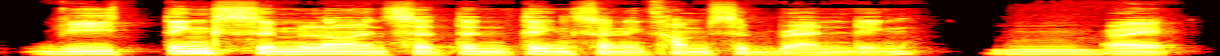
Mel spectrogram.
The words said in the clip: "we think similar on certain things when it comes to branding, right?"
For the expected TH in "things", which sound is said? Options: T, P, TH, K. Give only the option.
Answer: T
